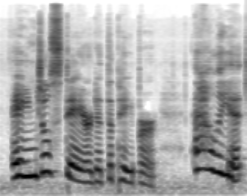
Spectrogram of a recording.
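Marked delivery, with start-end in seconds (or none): 1.9-2.5 high urgent call of his name; cried out. A narrator's reading. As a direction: stop him with his name. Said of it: "she cried".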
